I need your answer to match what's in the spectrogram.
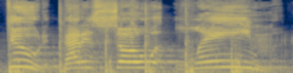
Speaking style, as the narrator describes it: Randy yelled

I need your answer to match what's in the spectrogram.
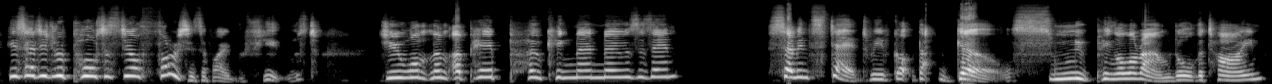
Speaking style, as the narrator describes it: Millington snapped

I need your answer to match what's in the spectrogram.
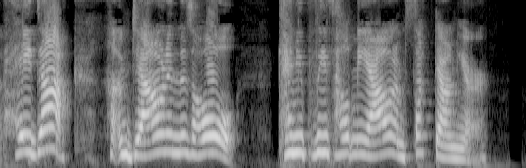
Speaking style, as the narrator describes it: the guy shouts up

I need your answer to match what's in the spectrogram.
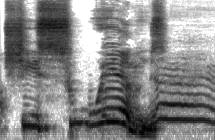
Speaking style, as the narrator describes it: there's wild cheering as they all shout

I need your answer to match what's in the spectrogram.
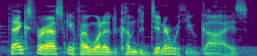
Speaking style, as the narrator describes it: she said angrily

